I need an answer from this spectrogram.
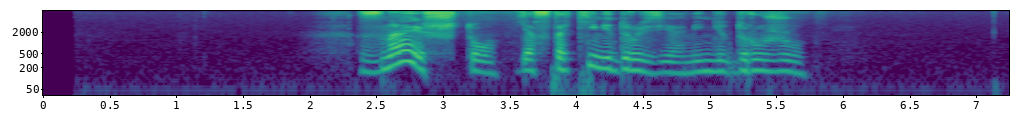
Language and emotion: Russian, angry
